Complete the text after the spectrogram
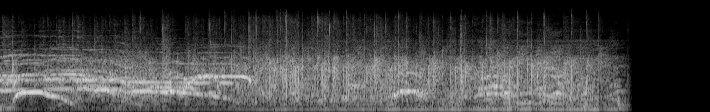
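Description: An audience cheers and whistles.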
